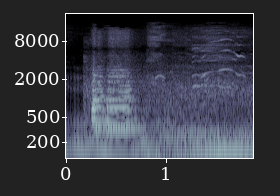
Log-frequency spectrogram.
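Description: A loud train horn gives one short, brassy blast of about half a second, then fades into a steady low rumble and hum.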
